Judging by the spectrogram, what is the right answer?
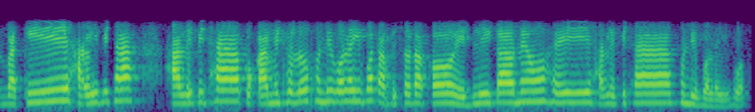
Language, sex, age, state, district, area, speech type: Assamese, female, 30-45, Assam, Charaideo, rural, conversation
